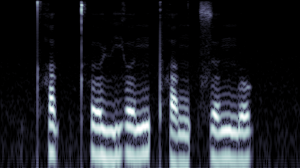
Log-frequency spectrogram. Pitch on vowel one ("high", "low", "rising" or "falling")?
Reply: low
